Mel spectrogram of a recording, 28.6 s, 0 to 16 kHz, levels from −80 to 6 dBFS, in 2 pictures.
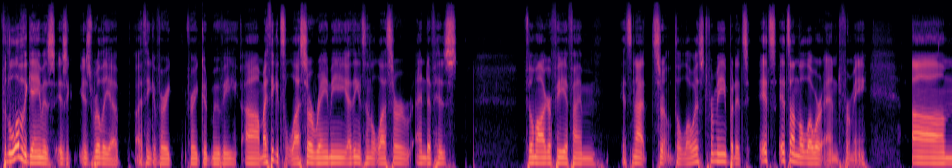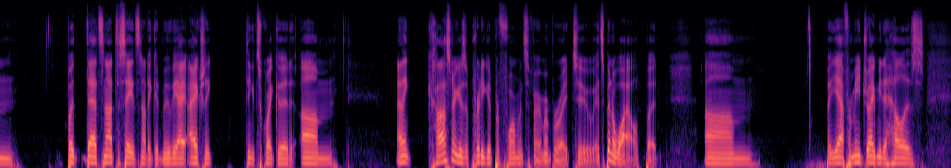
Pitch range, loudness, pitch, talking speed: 115-125 Hz, -20 LUFS, 120 Hz, 210 wpm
